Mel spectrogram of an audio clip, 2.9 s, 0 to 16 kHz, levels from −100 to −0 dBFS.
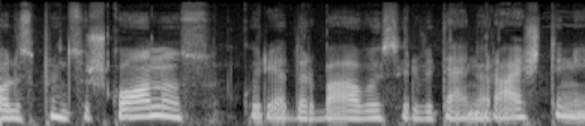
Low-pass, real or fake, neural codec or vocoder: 14.4 kHz; fake; vocoder, 44.1 kHz, 128 mel bands every 256 samples, BigVGAN v2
